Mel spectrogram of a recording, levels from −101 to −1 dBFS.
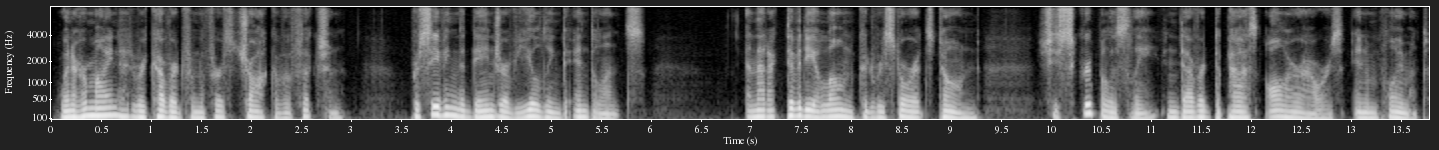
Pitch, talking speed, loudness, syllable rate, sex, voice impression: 115 Hz, 155 wpm, -19 LUFS, 5.6 syllables/s, male, masculine, slightly gender-neutral, slightly young, slightly adult-like, slightly thick, very relaxed, weak, very dark, very soft, very muffled, fluent, slightly raspy, very cool, intellectual, slightly refreshing, very sincere, very calm, slightly mature, friendly, very reassuring, slightly unique, very elegant, slightly wild, very sweet, very kind, very modest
